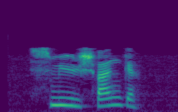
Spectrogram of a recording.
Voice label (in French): rincer la bouche, Bas Rhin 's Mül s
